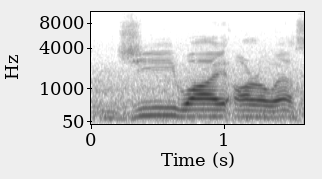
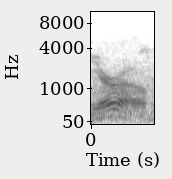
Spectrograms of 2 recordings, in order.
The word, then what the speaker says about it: gyros: And what's the proper pronunciation of Gyros? I say euro. Yeah, but that's some people say gyro. Yeah. Euros, I think. I know Kramer on Seinfeld says gyros. Yeah, I think he's wrong.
